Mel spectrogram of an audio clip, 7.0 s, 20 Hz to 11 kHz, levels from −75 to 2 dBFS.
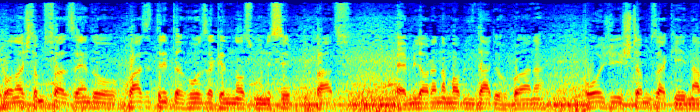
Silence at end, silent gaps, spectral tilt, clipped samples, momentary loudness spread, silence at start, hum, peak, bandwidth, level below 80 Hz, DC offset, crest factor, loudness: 0 s; none; -6 dB/octave; 0.8%; 2 LU; 0 s; none; 0 dBFS; 10.5 kHz; -24 dBFS; under 0.1%; 8 dB; -9 LUFS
